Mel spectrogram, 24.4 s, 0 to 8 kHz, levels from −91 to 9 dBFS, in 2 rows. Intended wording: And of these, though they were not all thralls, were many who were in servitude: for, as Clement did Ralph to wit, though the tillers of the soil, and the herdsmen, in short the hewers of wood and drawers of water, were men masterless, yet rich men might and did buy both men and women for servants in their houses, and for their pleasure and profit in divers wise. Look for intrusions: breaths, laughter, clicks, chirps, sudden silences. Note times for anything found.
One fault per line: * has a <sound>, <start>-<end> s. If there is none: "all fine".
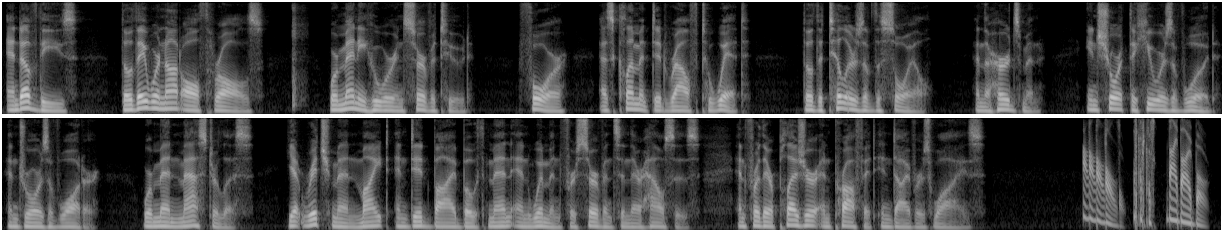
* has a tap, 2.9-3.1 s
* has a chirp, 23.0-24.3 s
